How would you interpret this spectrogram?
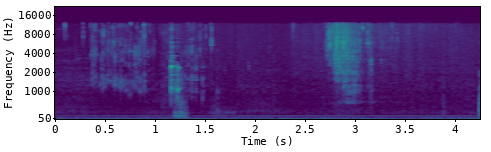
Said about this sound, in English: Take 2 ounces of that and put that in your mixing glass with your sugar that has the bitters. 2 ounces of the rye whiskey going into the mixing glass.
